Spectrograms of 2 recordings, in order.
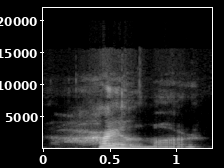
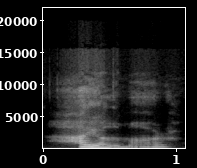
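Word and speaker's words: Hjalmar: It's spelled Hialmar. Hyalmar. Hyalmar. Hyalmar. I think that's how it's pronounced.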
